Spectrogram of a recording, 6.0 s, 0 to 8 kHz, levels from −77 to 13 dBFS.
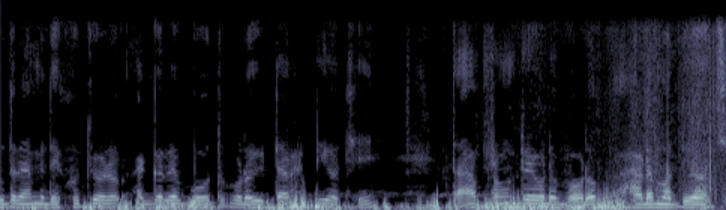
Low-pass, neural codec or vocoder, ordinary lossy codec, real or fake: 7.2 kHz; none; none; real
